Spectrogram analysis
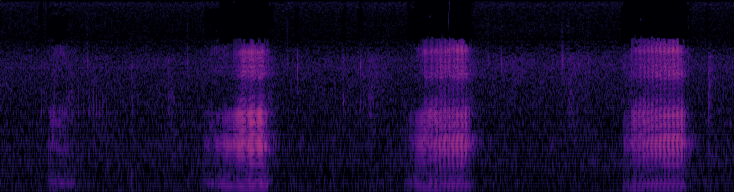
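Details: Cookie, a pet dog, snoring while asleep: three loud, rasping breaths with buzzy harmonic layers, each swelling and fading, spaced about two seconds apart, after one faint earlier snore; quiet indoor background.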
